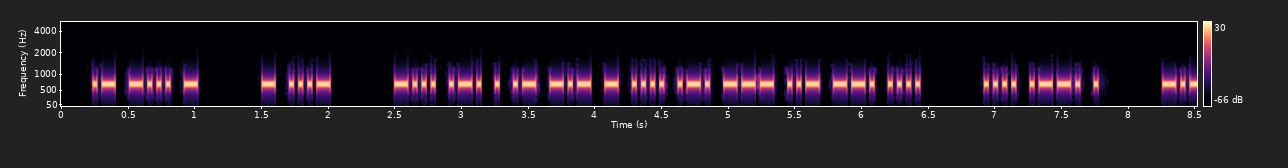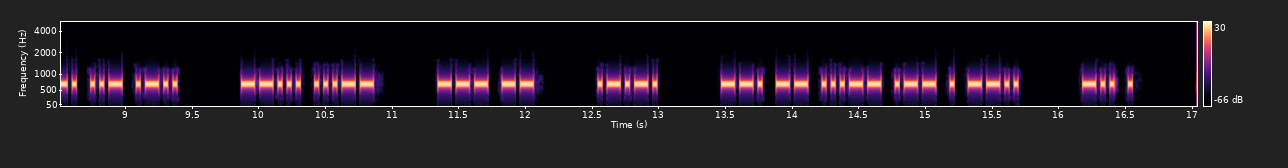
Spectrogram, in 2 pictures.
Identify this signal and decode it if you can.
Morse code, heard as a keyed tone, about 34 wpm, 700 Hz. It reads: ABT TV BREAKTHROUGH HPE CUL 73 OM <AR> GM3WEZ DE
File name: UK MASTER QSOs TRAINING / 35WPM / UK MASTER QSOs 0004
